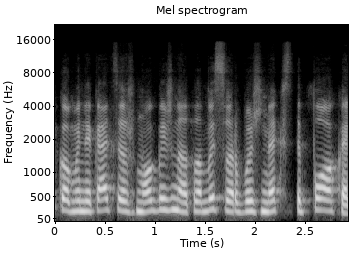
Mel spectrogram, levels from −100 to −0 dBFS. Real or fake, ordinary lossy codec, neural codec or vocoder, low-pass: fake; Opus, 32 kbps; autoencoder, 48 kHz, 32 numbers a frame, DAC-VAE, trained on Japanese speech; 14.4 kHz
